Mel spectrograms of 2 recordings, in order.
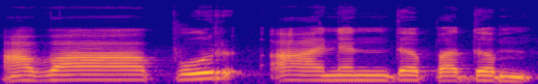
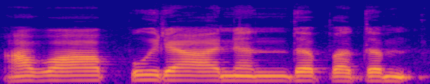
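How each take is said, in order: First: The words are said separately, without merging. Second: The words are merged into one word.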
